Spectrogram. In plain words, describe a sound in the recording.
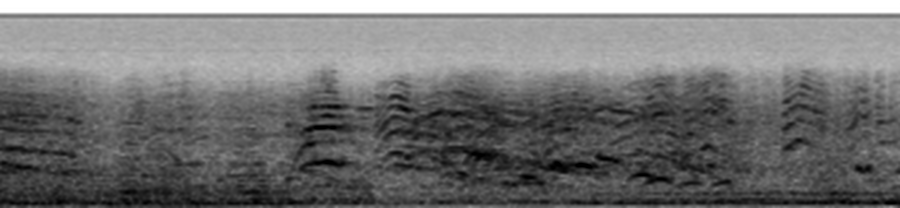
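A large crowd cheers and shouts loudly outdoors.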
